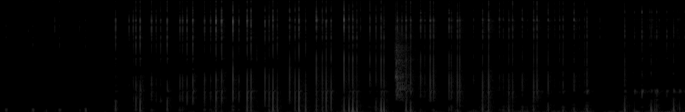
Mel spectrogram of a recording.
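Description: A medium glass jar with a gold metal screw lid, full of dried mung beans, is tapped on its glass sides with long fingernails. A few soft, sparse taps give way to a rapid run of bright, crisp clicks that die away instantly, with a faint rattle underneath.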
